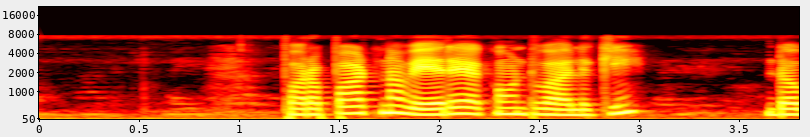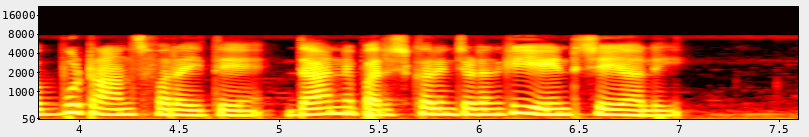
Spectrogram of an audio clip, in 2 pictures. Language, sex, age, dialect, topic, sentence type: Telugu, female, 31-35, Utterandhra, banking, question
